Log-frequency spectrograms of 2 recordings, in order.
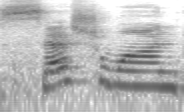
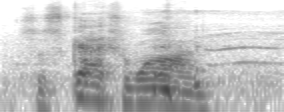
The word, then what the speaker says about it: Szechuan: say you can't say it now you're not pronounce it right what the name of the restaurant is it is Szechuan cafe tell them how you say it love Saskatchewan that's what cafe Saskatchewan first of all he's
